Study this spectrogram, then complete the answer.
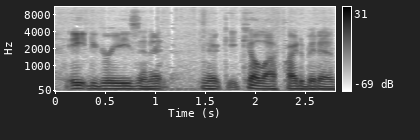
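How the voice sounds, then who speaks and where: In a fairly low, dark, mellow voice, a man speaks with monotone, flat intonation and a dry sound with no echo. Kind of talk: casual walk-through commentary. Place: open country. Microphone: phone near.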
